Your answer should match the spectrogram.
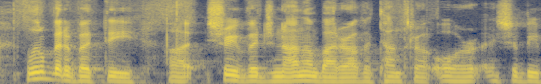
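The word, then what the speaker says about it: Sri Vijnana Bhairava Tantra: to you a little bit about the uh sri vijnana bharava tantra or it should be pronounced shri vinyana by rava tantra and this uh this teaching actually comes from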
